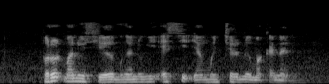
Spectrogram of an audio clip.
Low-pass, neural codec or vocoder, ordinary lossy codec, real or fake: 7.2 kHz; none; MP3, 32 kbps; real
